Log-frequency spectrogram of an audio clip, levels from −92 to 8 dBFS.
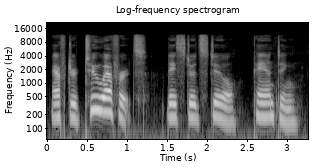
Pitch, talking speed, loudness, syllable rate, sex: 175 Hz, 130 wpm, -19 LUFS, 3.7 syllables/s, female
